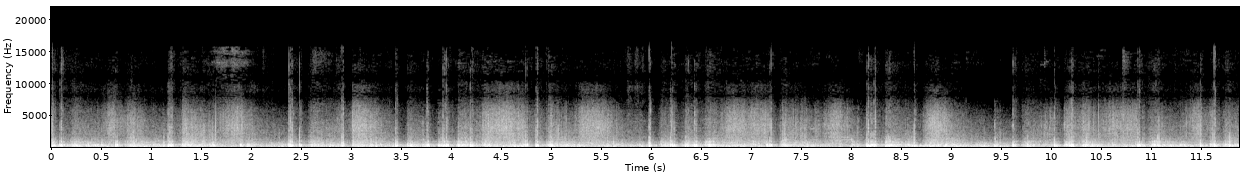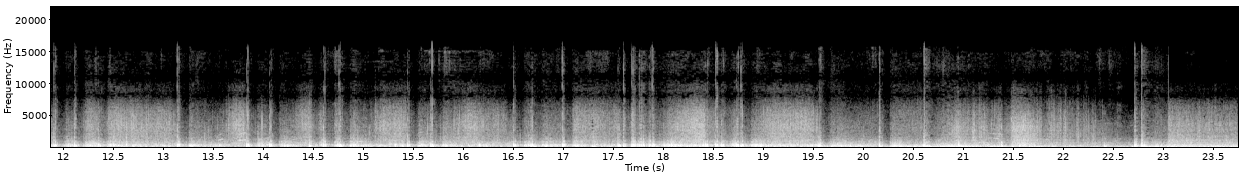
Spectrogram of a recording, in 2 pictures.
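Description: Aerial fireworks going off in a dense, rapid string of bangs and crackles, with no pause.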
